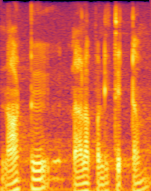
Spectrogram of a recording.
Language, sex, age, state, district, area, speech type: Tamil, male, 30-45, Tamil Nadu, Salem, rural, spontaneous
